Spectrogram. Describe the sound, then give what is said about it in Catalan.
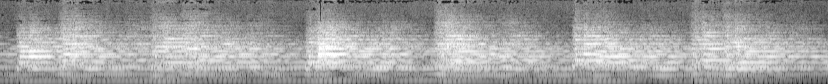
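Church tower bells ring out in a steady sequence of strong, resonant strokes, each one sustaining and overlapping the next, with no voices present. “El campanar comença amb les seves batallades de la mà, com sempre,”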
